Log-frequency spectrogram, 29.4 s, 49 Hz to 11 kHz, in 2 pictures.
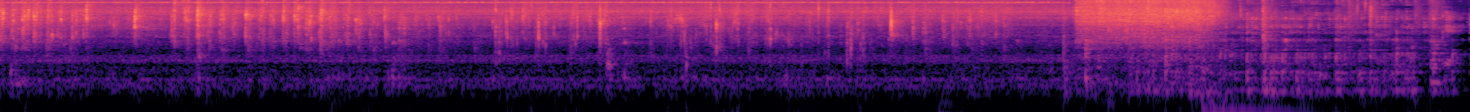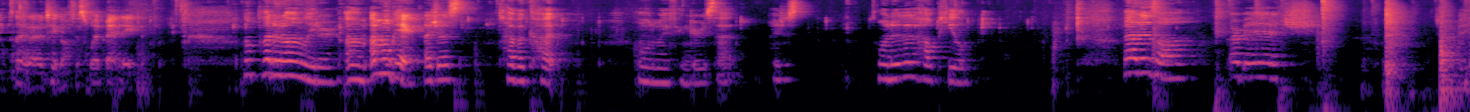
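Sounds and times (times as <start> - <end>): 
running tap water at a sink as hands are washed: 0.0 - 16.6
quiet household noise: 0.0 - 29.3
speech: 15.6 - 16.3, 17.2 - 20.4, 21.1 - 22.8, 23.5 - 24.6, 26.0 - 27.8.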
